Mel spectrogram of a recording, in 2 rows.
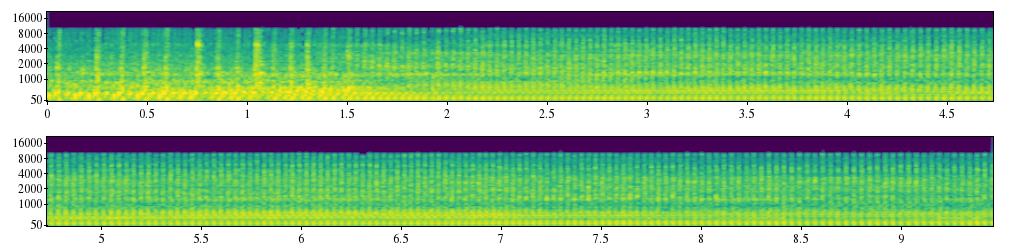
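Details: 1961 McLane edger, cold start after sitting a long time, choke and a little throttle, fuel tank low: catches and runs at fast, steady putter with slight waver, dies every run; stalling when low on fuel.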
